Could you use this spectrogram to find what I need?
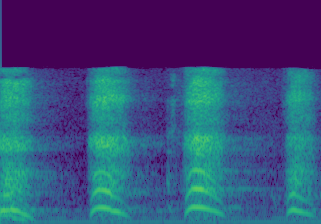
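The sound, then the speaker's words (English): A voice imitates sharp, awed inhaling gasps. Four short, breathy voiced cries are evenly spaced, each rising and then falling in pitch, with quiet gaps between them. “All you're going to be doing is inhaling.”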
